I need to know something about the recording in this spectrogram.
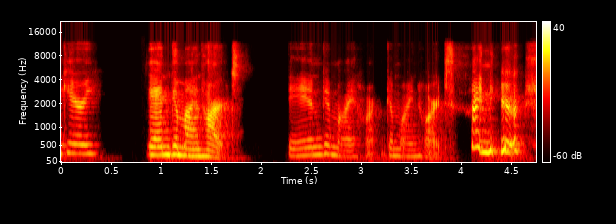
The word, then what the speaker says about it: Gemeinhart: Dan Gemeinhart.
